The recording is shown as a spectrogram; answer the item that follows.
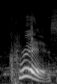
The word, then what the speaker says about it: Kris: Kris. It's my pleasure. I know it's spelled with a K, but it sounds like a C.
